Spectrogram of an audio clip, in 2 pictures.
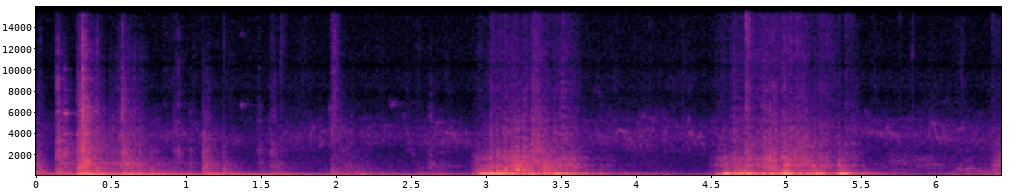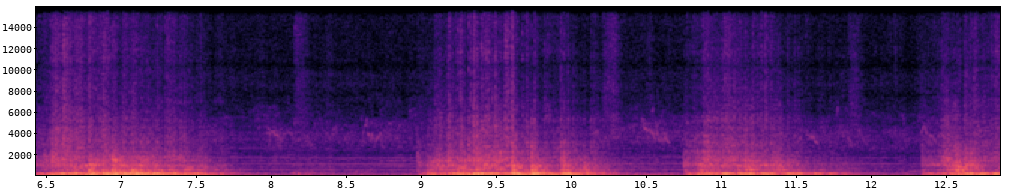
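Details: Honey bee collecting nectar from home-grown saffron flowers in autumn in Kashmir; a low droning hum with steady harmonic bands swells and fades in bursts of one to two seconds as the insect moves close, separated by quieter gaps.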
